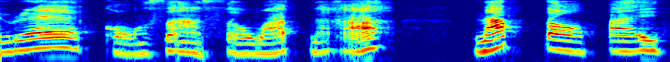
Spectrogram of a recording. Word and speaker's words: สหัสวรรษ: เวลา เป็น สัตว์ สหัสวรรษ คำ นี้ อ่าน ว่า สหัสวรรษ นะ คะ เมื่อ หมาย ถึง ช่วง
